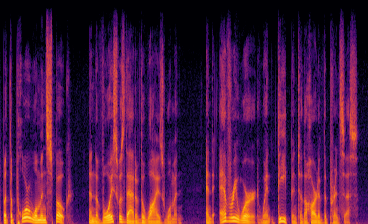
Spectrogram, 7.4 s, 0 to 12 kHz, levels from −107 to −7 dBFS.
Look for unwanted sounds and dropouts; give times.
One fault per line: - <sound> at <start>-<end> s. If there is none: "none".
none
